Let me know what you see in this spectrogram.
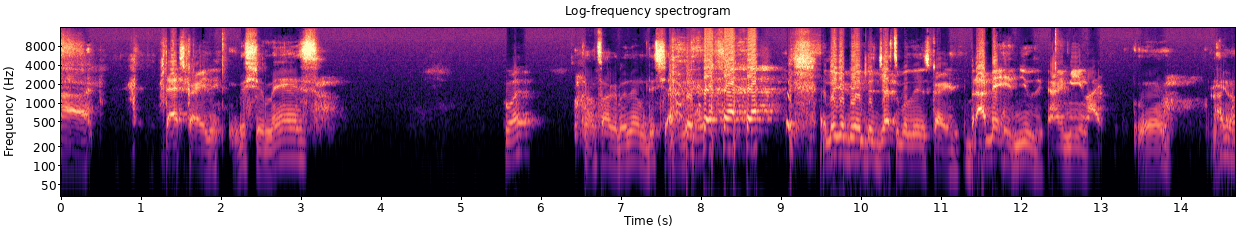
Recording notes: Be prepared to listen to some trash ass audio before you tune into this episode, the studio was closed for holidays and we still tried to deliver a pod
